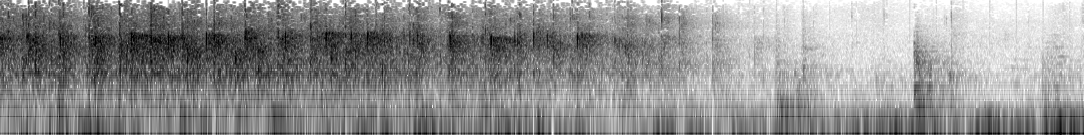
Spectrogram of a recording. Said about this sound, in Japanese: 大きな拍手を持ってお迎えしましょう。よろしくお願いします。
